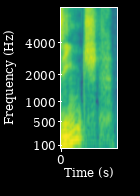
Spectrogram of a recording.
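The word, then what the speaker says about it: Tzeentch: also the pronunciation right there's a t at the start and the official pronunciation is zinch but i guarantee you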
